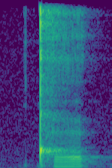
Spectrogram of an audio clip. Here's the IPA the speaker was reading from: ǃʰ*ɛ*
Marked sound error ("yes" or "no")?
no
